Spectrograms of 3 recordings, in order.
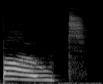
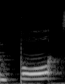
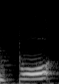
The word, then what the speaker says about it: bought: be really careful because a lot of people get a little bit distracted by the spelling and they pronounce it like boat boat but this is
